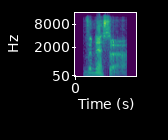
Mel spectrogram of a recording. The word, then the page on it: vanessa: British English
